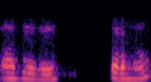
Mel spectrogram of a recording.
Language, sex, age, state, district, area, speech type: Malayalam, male, 18-30, Kerala, Kasaragod, urban, conversation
